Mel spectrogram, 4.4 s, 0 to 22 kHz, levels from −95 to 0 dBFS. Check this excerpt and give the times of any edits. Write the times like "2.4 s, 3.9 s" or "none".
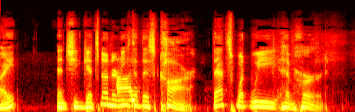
1.3 s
